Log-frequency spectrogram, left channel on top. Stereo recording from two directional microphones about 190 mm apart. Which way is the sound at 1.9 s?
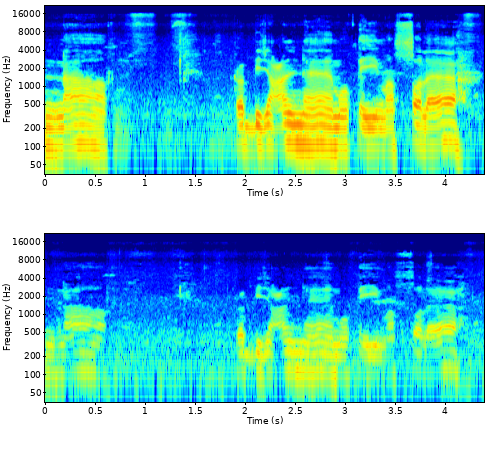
45° left (ahead or behind).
